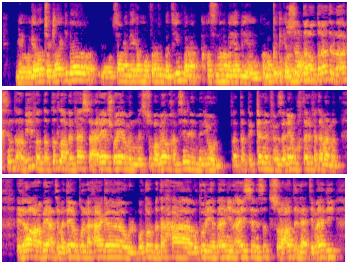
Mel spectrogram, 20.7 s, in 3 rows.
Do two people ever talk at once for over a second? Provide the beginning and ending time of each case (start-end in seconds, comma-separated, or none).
none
